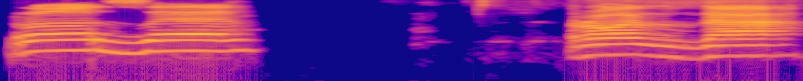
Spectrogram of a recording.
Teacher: Tidak terlalu ditekan zanya, jangan terlalu ditekan karena dia sifatnya asfir, ada desisnya saja za, bukan za.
